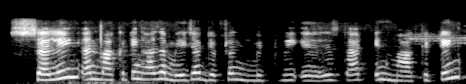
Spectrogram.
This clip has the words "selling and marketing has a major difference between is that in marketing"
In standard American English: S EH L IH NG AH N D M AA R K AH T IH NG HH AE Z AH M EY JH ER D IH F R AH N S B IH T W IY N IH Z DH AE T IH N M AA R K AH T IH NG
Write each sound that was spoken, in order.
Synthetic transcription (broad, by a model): S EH L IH NG AH N D M AA R K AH T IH NG HH AE Z AH M EY JH ER D IH F R AH N S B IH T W IY IH Z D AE T IH N M AA R K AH T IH NG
